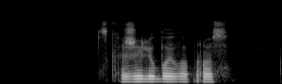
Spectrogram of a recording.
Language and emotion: Russian, neutral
